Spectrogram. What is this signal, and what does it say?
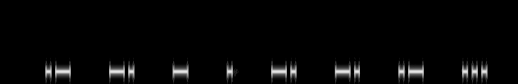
Morse code, heard as a keyed tone, about 25 wpm, spaced as for 15 wpm, 600 Hz. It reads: ANTENNAS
